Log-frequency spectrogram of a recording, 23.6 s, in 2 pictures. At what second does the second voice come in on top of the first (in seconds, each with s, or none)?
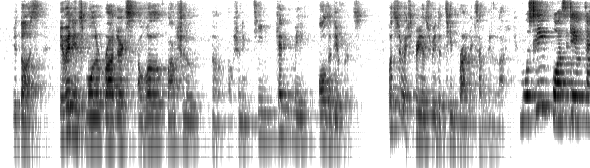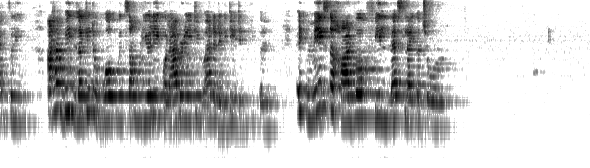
none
